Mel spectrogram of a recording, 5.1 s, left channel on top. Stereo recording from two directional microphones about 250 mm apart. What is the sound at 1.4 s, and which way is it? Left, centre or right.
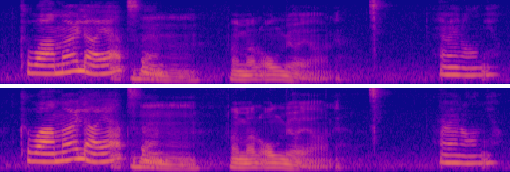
Speech, right.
